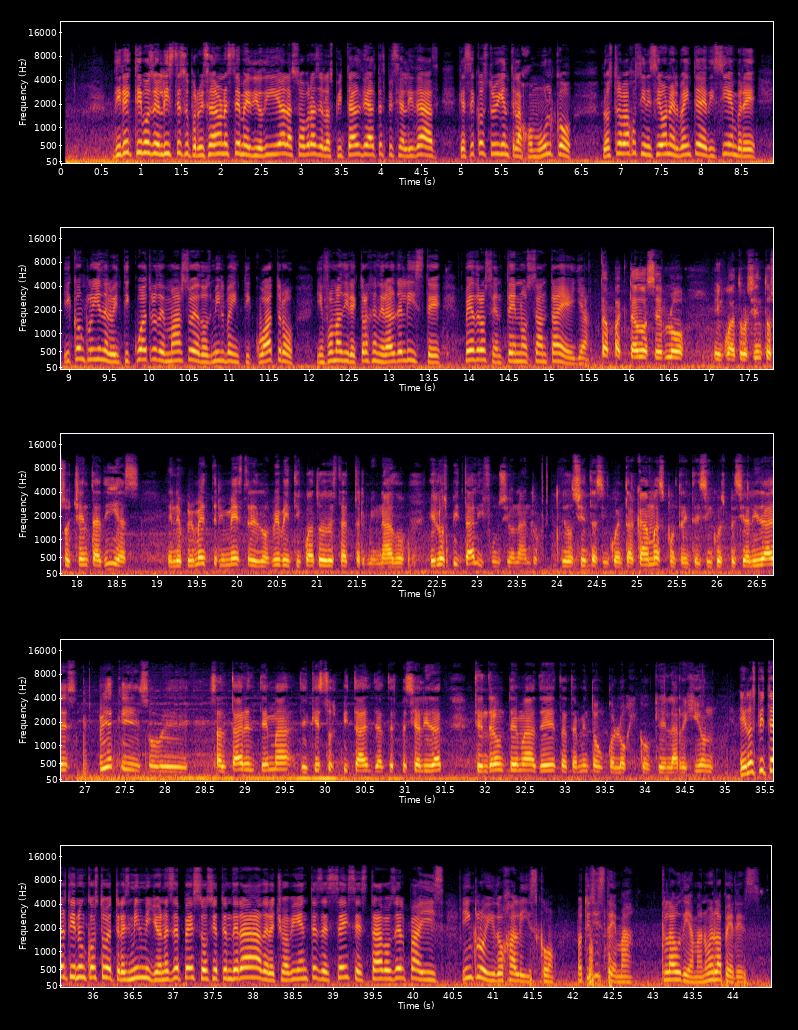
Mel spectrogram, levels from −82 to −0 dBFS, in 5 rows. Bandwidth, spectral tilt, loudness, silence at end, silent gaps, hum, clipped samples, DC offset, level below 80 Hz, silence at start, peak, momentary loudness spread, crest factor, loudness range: 12 kHz; -5 dB/octave; -14 LUFS; 0 s; none; none; under 0.1%; under 0.1%; -30 dBFS; 0.05 s; 0 dBFS; 8 LU; 12 dB; 3 LU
